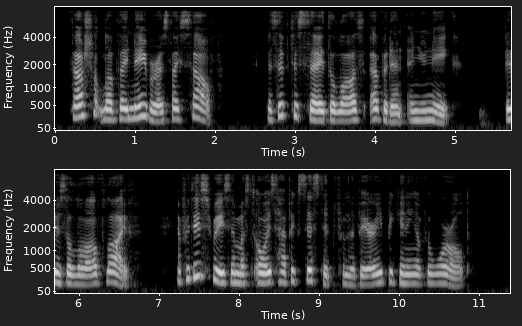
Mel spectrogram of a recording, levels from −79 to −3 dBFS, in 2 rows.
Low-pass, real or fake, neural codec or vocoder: 7.2 kHz; real; none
